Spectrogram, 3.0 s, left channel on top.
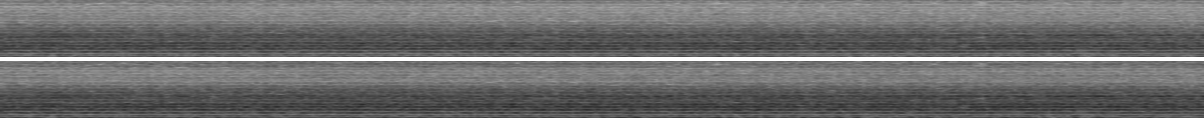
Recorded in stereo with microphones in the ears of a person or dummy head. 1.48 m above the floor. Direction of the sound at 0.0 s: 5° right (ahead or behind).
